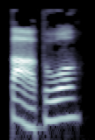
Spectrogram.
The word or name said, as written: 大多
